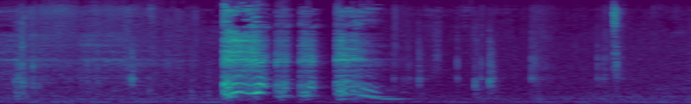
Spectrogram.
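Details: Adult on their third day of COVID (third infection), croaky voice: three short, hoarse coughs in close succession, then quiet room sounds with faint tapping.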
